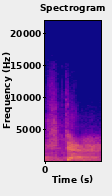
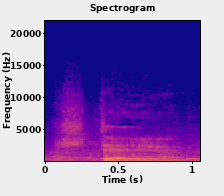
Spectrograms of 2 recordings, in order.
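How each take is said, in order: First: It is said in an angry, scolding tone. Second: It is said with intense passion. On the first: "Tu peux le dire en l'engueulant" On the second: "Tu peux le dire avec passion"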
